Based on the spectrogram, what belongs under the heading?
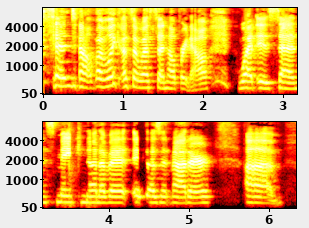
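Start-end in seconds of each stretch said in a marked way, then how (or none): none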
